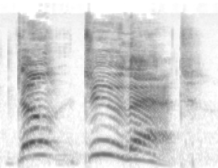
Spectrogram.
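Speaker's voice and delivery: pitch drops at the end on "that". Explaining question versus statement intonation, demonstrating falling statement intonation. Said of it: "It's down".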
